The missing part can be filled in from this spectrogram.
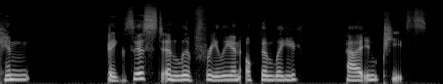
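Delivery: halting delivery, voice breaking up with emotion. Sharing a personal story with listeners, speaking emotionally. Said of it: "I apologize for being emotional".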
